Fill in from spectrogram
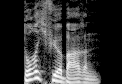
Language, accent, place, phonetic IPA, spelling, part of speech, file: German, Germany, Berlin, [ˈdʊʁçˌfyːɐ̯baːʁən], durchführbaren, adjective, De-durchführbaren.ogg
- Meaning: inflection of durchführbar: 1. strong genitive masculine/neuter singular 2. weak/mixed genitive/dative all-gender singular 3. strong/weak/mixed accusative masculine singular 4. strong dative plural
